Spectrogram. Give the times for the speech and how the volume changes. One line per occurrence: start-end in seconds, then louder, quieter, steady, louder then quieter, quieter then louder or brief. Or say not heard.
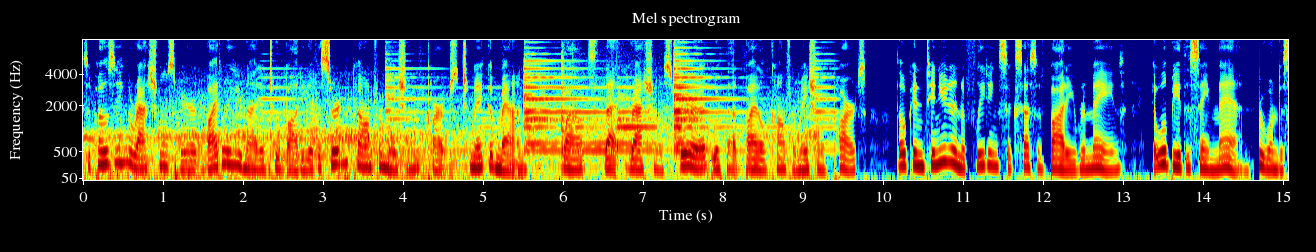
0.0-15.0 steady.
